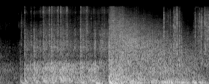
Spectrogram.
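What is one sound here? A sniper rifle fires a loud, booming shot.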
